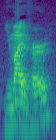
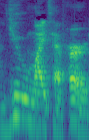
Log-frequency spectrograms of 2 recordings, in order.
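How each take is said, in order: First: The words are run together, with the h dropped. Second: Each word is said fully, with the h sounded. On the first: The speaker calls it right. "very short... there is no H... Flap T sounded like a D" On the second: The speaker calls it wrong. "it's not you might have heard"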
